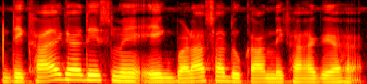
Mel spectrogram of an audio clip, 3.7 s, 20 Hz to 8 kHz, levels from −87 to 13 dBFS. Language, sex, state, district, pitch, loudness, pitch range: Hindi, male, Jharkhand, Garhwa, 130 Hz, -14 LUFS, 120-150 Hz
